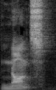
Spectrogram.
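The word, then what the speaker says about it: nonce: on from that we have this n nce pronounced nons so what is the nons a nons is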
